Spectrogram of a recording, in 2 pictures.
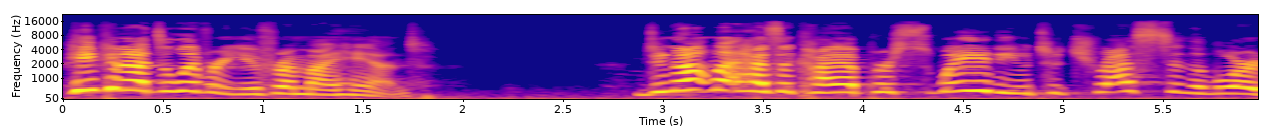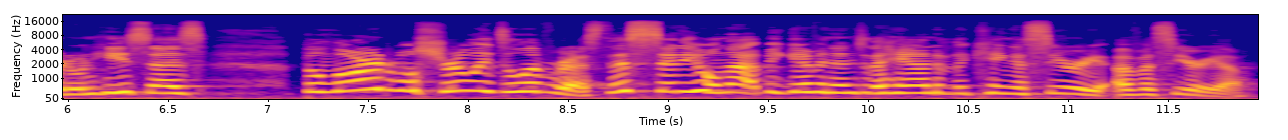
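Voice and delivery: loud, high commander's proclamation; calling out. Acted. Assyrian commander warning the people against Hezekiah, loudly calling out. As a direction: project it forcefully over a crowd. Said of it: "the commander stood and called out".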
